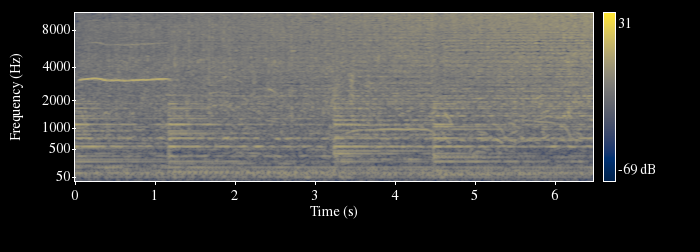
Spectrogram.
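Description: Background music of held chords that change every second or two, over a steady noisy hiss.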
